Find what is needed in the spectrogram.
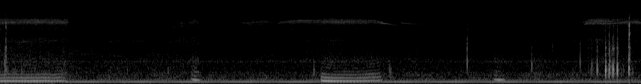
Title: my cat snoring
